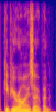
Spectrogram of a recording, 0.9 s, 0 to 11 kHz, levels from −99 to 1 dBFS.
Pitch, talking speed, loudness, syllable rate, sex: 125 Hz, 255 wpm, -14 LUFS, 5.8 syllables/s, male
